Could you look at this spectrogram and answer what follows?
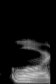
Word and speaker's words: war: He pronounced war not to rhyme with a war in which you fight, but to rhyme with a car you drive, a bar at which you drink.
